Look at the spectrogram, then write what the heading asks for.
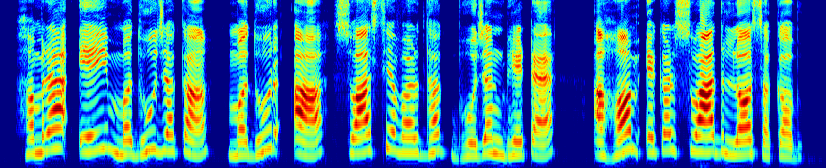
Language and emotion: Maithili, neutral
